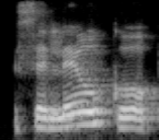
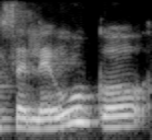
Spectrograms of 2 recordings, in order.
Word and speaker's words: Seleuco: Y estas palabras, estos nombres que son griegos, a veces le quiero dar el acento en otra parte, como Seleuco, pero Seleuco, así que el Señor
